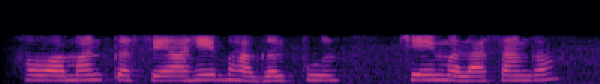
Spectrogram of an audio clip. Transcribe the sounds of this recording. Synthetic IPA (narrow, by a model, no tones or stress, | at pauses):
həʋamankəseaɦebʱaɡəlpuɾ | t͡ɕeməlasãŋɡa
